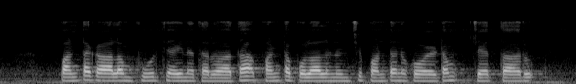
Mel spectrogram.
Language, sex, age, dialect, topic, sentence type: Telugu, male, 18-24, Southern, agriculture, statement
